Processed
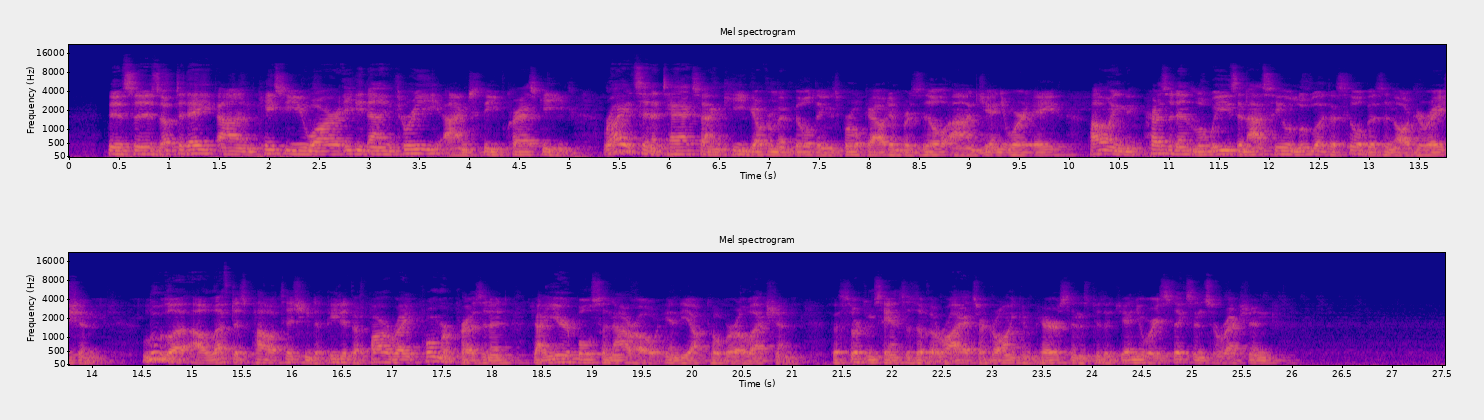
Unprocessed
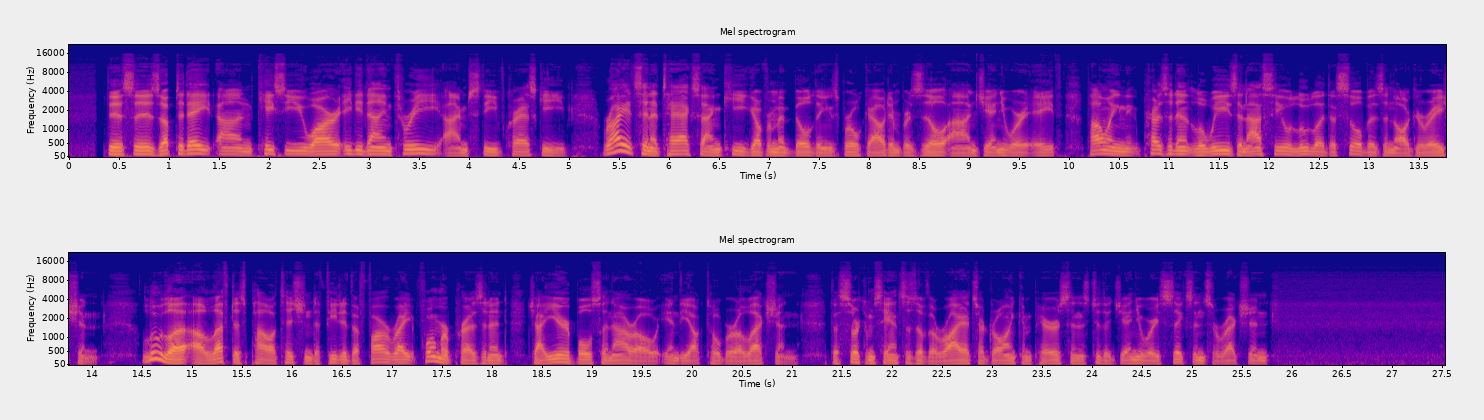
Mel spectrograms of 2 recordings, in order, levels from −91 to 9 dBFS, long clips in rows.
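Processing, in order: low-pass opened by the level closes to 850 Hz, open at -18 dBFS; 24.48–25.4 tone controls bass -5 dB, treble +6 dB; compressor 5:1, threshold -26 dBFS, peak gain reduction 11.5 dB; thin delay 0.378 s, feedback 61%, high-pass 2600 Hz, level -20.5 dB; reverb RT60 0.55 s, pre-delay 3 ms, DRR -1 dB; gain -3 dB

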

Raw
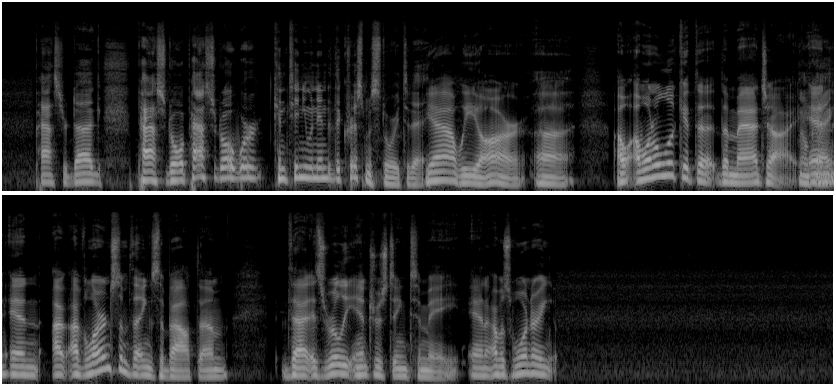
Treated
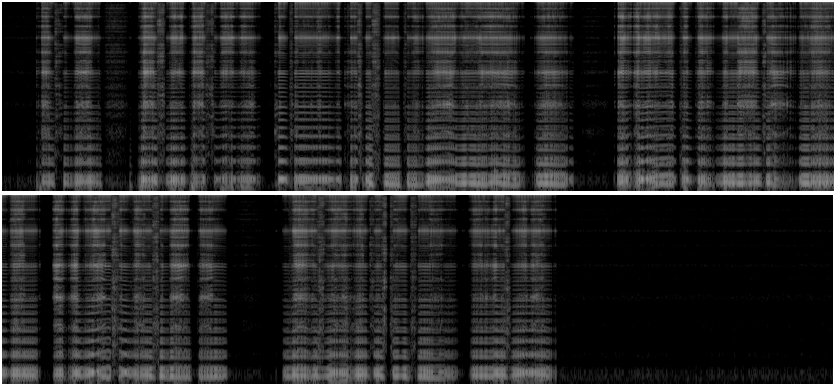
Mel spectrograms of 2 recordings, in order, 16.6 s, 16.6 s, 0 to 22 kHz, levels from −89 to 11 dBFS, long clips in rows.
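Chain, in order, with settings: FFT order left unsorted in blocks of 128 samples; 4.92–6.86 bell 310 Hz +14.5 dB 0.45 oct; gain -6.5 dB

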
